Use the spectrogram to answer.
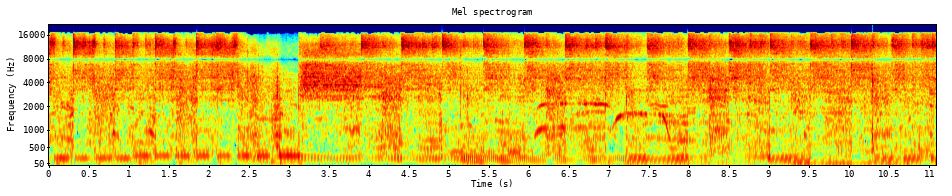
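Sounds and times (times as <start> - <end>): drum kit with cymbals: 0.0 - 11.0
live pop-rock band: 0.0 - 11.0.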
